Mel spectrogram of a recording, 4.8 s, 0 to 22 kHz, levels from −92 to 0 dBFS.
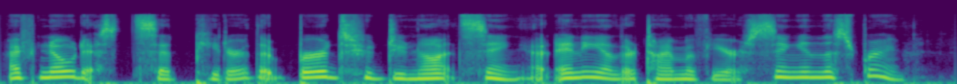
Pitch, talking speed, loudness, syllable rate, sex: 205 Hz, 250 wpm, -18 LUFS, 5.8 syllables/s, female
